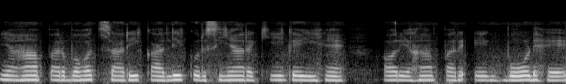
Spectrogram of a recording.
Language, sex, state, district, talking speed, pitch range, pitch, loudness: Hindi, female, Punjab, Fazilka, 160 wpm, 195-205 Hz, 200 Hz, -16 LUFS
